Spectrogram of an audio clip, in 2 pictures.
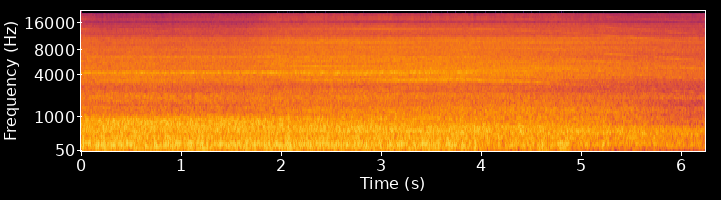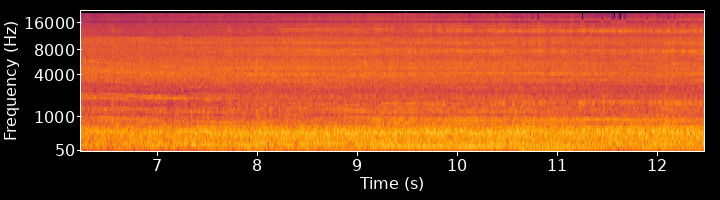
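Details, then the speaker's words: KJ-66 model jet turbine after service and repaired internal fuel lines, successful start on homemade test bench and ESP32/Arduino ECU; constant high roar and even hiss dipping slightly and recovering, no rubbing or rattles. "oh das ist gut so jetzt kühlt er sich ab ich hoffe er raschelt jetzt nicht mehr oder ist nicht mehr am Ende am kratzen"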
